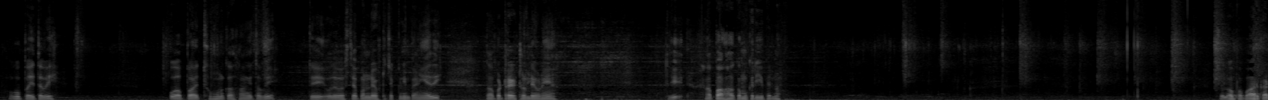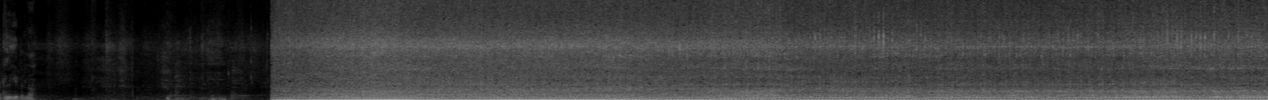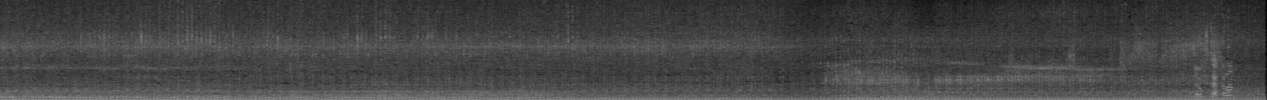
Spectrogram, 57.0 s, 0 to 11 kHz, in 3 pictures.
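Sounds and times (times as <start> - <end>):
tractor diesel engine running: 23.1 - 57.0.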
